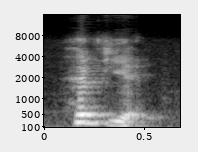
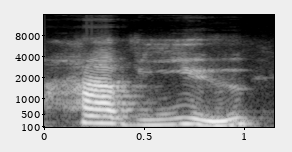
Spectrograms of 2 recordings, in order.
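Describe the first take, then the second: First: The vowel is reduced to a schwa. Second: The vowel is full and strong. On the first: The speaker calls it right. "it's ... I am using our friend, the schwa" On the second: The speaker calls it wrong. "It's not"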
